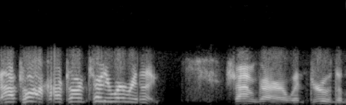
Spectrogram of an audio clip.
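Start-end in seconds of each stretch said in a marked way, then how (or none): 0.0-1.6 screaming. A narrator's reading. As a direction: beg in terror. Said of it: "Naaman screamed".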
